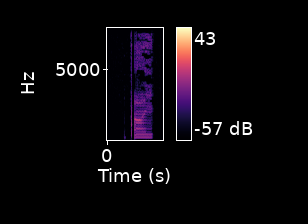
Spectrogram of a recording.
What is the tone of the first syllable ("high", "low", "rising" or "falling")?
high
